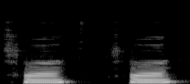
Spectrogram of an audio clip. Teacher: এফ এর উচ্চারণ হ্যাঁ ফয়ের মতো, এবং এখানে হালকা একটু বাতাস বের হবে।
